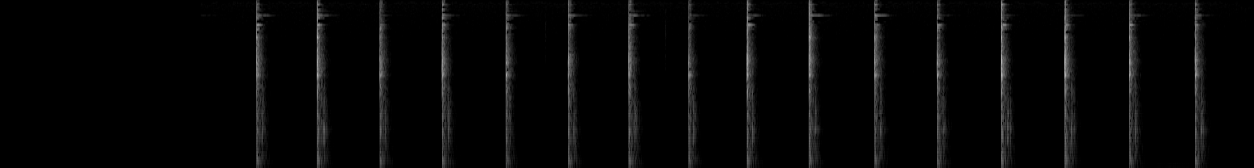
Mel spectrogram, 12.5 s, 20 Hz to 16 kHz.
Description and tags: Hammer, metal
Bashing on metal with hammer continuously. Made in a small workshop. The sound was recorded in 2019 on Edirol R-44 with Rode NTG-2. Adobe Audition was used for postproduction.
